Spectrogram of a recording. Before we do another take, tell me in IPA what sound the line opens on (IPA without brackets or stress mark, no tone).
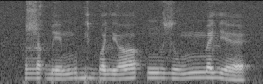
ɮ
